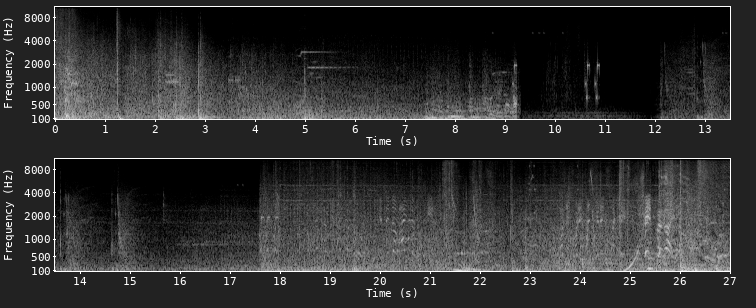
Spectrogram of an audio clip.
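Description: Blaster fire crackles and zaps in rapid bursts.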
